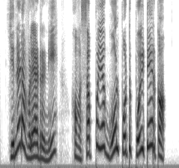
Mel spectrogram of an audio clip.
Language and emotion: Tamil, angry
